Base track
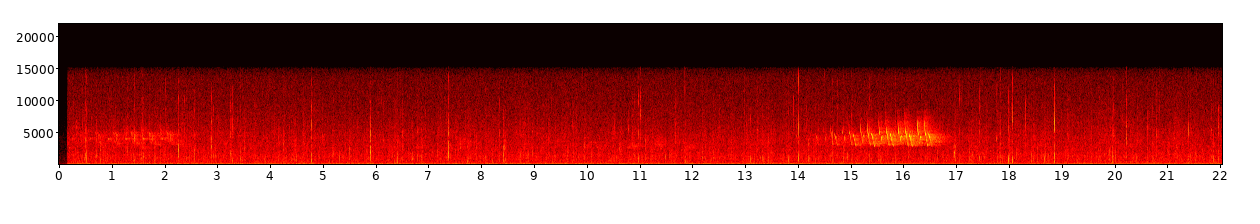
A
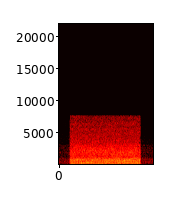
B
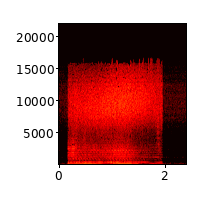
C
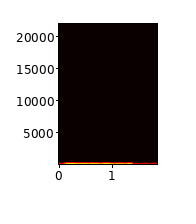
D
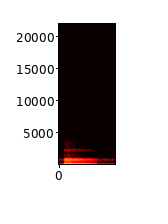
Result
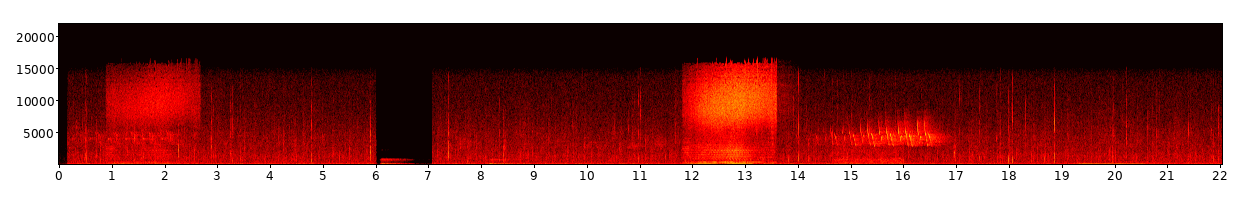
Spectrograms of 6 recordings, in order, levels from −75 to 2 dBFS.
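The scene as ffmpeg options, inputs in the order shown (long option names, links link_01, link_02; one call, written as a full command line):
ffmpeg -i bed.wav -i cue0.wav -i cue1.wav -i cue2.wav -i cue3.wav -filter_complex "[2:a]asplit=2[link_01][link_02];[4:a]asplit=2[link_03][link_04];[0:a]volume=-6.5dB[link_05];[link_02]dynaudnorm=framelen=190:gausssize=5:maxgain=13dB[link_06];[1:a]aecho=1:1:5.2:0.83[link_07];[3:a]alimiter=level_in=4.5dB:limit=-24dB:level=0:latency=1:release=71,volume=-4.5dB[link_08];[link_05]asplit=2[link_09][link_10];[link_09]atrim=end=6.004[link_11];[link_03]atrim=end=1.06,asetpts=PTS-STARTPTS,volume=-17dB[link_12];[link_10]atrim=start=7.056[link_13];[link_01]atrim=end=2.42,asetpts=PTS-STARTPTS,volume=-4dB,afade=type=in:duration=0.004:curve=hsin,afade=type=out:start_time=2.416:duration=0.004:curve=hsin,adelay=720[link_14];[link_04]atrim=end=1.06,asetpts=PTS-STARTPTS,volume=-16.5dB,afade=type=in:duration=0.004:curve=hsin,afade=type=out:start_time=1.056:duration=0.004:curve=hsin,adelay=8050[link_15];[link_06]atrim=end=2.42,asetpts=PTS-STARTPTS,volume=-3dB,afade=type=in:duration=0.004:curve=hsin,afade=type=out:start_time=2.416:duration=0.004:curve=hsin,adelay=11640[link_16];[link_07]atrim=end=1.78,asetpts=PTS-STARTPTS,volume=-13.5dB,afade=type=in:duration=0.004:curve=hsin,afade=type=out:start_time=1.776:duration=0.004:curve=hsin,adelay=14470[link_17];[link_08]atrim=end=1.86,asetpts=PTS-STARTPTS,volume=-8.5dB,afade=type=in:duration=0.004:curve=hsin,afade=type=out:start_time=1.856:duration=0.004:curve=hsin,adelay=19200[link_18];[link_11][link_12]acrossfade=duration=0.004:curve1=hsin:curve2=hsin[link_19];[link_19][link_13]acrossfade=duration=0.004:curve1=hsin:curve2=hsin[link_20];[link_20][link_14][link_15][link_16][link_17][link_18]amix=inputs=6:normalize=0" out.wav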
